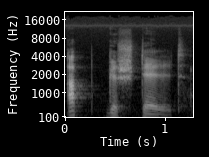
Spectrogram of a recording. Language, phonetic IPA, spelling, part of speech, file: German, [ˈapɡəˌʃtɛlt], abgestellt, verb, De-abgestellt.ogg
- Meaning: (verb) past participle of abstellen; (adjective) parked (car)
